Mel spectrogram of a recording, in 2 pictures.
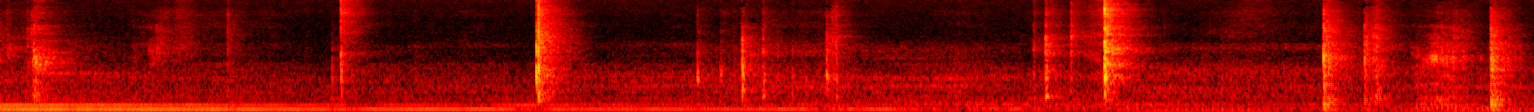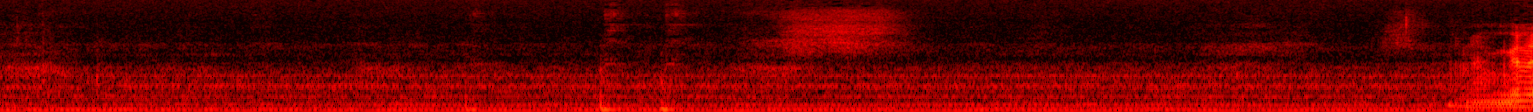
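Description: Sharp clicks and taps of hard plastic on a tabletop, several in the first eight seconds and fewer after, as a clear acrylic stamp block and a plastic ink pad case are handled. Under them is a low steady hum that fades over the first few seconds.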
